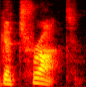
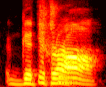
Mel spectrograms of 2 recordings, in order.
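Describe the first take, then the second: First: The final T sound is pronounced. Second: The final T sound is silent. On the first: The speaker calls it wrong. "Cause I've been pronouncing it wrong this whole time" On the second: The speaker calls it right. "The T is silent"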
